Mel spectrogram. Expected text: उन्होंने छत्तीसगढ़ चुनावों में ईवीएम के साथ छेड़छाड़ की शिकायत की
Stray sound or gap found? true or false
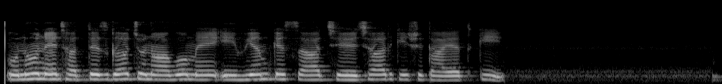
false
